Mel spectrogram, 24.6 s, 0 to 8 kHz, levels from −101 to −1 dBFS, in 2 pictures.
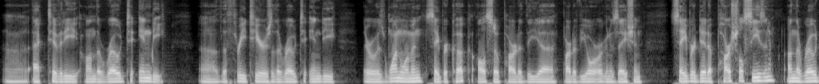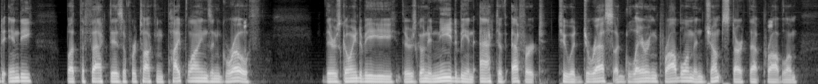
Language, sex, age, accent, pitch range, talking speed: English, male, 40-59, American, 95-110 Hz, 180 wpm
